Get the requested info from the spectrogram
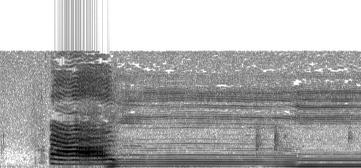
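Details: Indoor dog, said to hate meowing noises, reacting to a brief loud meow with a steady, sustained low howl that holds one even pitch for over two seconds.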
